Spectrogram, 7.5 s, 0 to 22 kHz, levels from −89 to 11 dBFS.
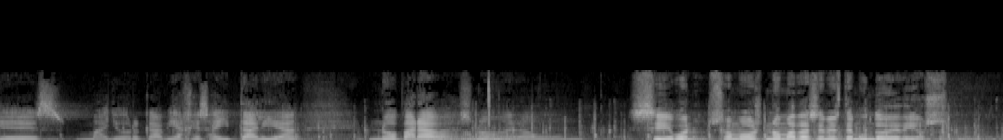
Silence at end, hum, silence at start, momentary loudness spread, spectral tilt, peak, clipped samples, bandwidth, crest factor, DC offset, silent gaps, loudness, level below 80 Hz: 0 s; none; 0 s; 19 LU; -4.5 dB/octave; 0 dBFS; under 0.1%; 11 kHz; 22 dB; under 0.1%; none; -23 LUFS; -60 dBFS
